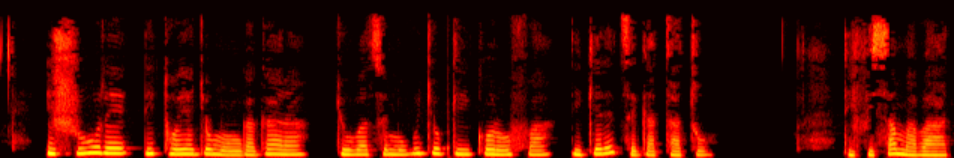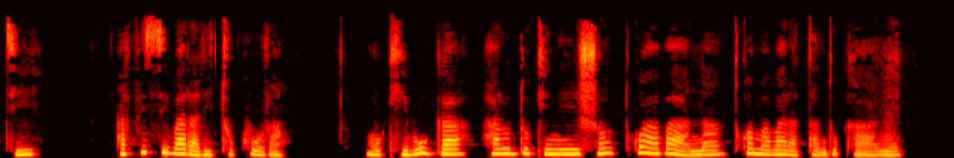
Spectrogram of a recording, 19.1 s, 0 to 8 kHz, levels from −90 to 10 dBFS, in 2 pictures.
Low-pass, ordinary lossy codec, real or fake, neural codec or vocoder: 7.2 kHz; MP3, 32 kbps; real; none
